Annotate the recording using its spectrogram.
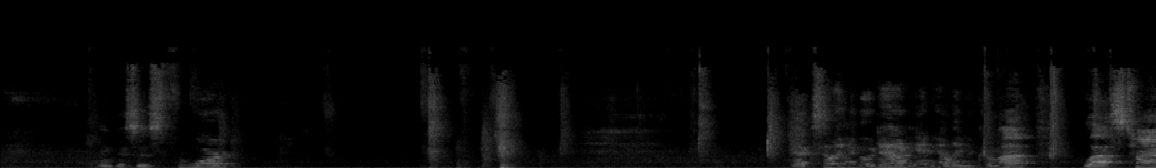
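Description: A man speaks calmly and slowly nearby.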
